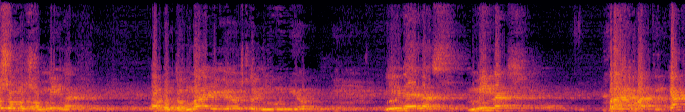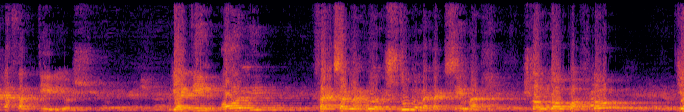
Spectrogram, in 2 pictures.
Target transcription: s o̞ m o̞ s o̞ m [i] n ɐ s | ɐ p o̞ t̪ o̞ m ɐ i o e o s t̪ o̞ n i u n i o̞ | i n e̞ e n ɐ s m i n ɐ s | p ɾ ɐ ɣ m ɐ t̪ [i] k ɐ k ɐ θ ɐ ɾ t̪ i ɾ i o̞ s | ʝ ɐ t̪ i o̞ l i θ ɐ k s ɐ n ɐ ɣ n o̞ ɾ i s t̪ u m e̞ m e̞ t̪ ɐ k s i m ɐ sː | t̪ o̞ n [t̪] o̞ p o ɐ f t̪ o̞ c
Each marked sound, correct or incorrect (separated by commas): correct, correct, incorrect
